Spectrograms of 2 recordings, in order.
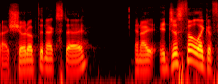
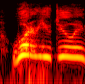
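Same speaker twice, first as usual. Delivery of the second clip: high-pitched, raised yell; 6 dB louder than usual. Retelling being yelled at in front of everyone, imitating someone yelling. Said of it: "Like yelling at me".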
